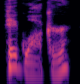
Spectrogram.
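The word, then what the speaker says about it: PyGWalker: though since it's pyg they have a fun way of just pronouncing it Pig Walker and the project is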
